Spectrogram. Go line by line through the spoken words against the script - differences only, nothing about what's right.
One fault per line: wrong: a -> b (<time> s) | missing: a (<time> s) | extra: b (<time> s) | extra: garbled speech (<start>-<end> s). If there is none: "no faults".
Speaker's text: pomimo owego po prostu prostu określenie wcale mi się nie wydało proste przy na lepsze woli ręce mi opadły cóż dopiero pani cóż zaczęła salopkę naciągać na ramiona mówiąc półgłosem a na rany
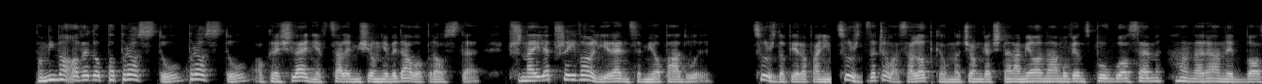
no faults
